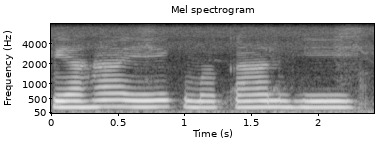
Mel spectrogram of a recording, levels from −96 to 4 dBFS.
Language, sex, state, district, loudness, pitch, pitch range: Hindi, female, Jharkhand, Palamu, -12 LUFS, 210 Hz, 205-215 Hz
